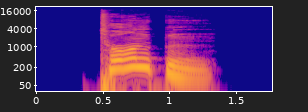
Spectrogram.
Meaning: inflection of turnen: 1. first/third-person plural preterite 2. first/third-person plural subjunctive II
- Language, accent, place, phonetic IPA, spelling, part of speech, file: German, Germany, Berlin, [ˈtʊʁntn̩], turnten, verb, De-turnten.ogg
